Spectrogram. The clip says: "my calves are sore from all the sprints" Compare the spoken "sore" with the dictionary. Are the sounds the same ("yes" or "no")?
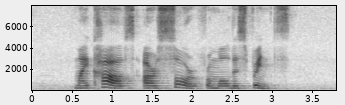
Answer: yes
